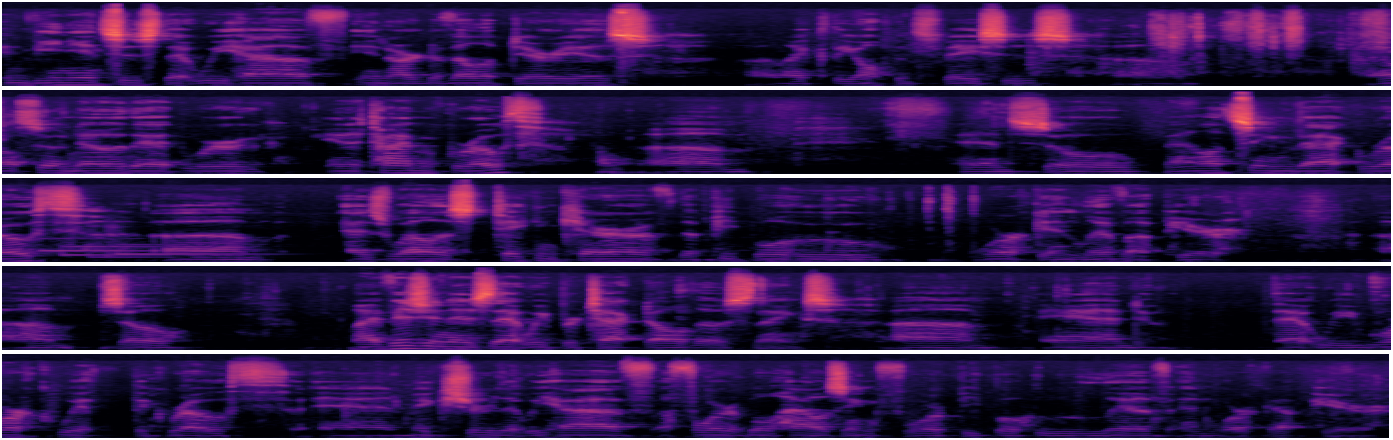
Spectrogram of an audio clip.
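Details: Adult man speaking; normal speech.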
